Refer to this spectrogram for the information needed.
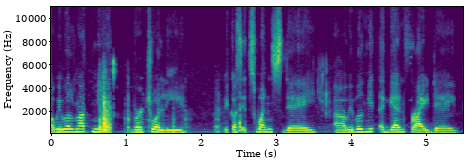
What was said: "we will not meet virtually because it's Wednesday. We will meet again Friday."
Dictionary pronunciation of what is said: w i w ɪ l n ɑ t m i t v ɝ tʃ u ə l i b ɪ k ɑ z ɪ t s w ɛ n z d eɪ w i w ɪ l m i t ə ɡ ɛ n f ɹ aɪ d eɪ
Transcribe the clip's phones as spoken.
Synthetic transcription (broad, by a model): w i w ɪ l n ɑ t m i t v ɝ tʃ u ə l i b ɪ k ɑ s ɪ t s w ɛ n s d eɪ w i w ɪ l m i t ə ɡ ɛ n f ɹ aɪ d eɪ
